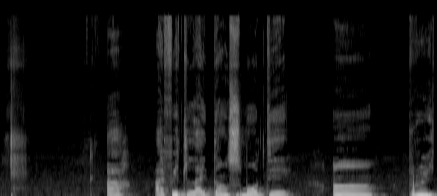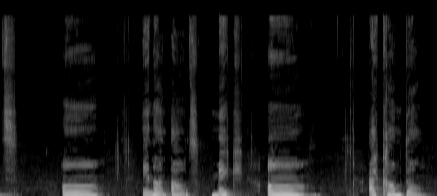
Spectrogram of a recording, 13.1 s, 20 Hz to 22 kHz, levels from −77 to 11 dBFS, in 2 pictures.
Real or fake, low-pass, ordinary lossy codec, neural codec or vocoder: real; none; none; none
